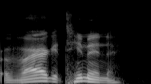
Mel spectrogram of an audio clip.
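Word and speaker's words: Vargtimmen: Or Varg Timmen, directed by... – Great pronunciation.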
